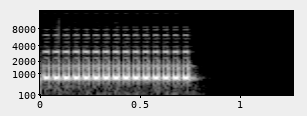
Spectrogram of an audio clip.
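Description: A telephone rings while a call is placed to a flooring company. One short burst of rapid, bright trilling rings for under a second, then cuts to silence.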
